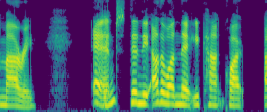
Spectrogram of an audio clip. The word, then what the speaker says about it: Marie: But the Marie Isn't that a cereal? biscuit. Oh, they're the same thing. The Isn't that Marie? interchangeable? I would have said Mari, I think. It's a Marie.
